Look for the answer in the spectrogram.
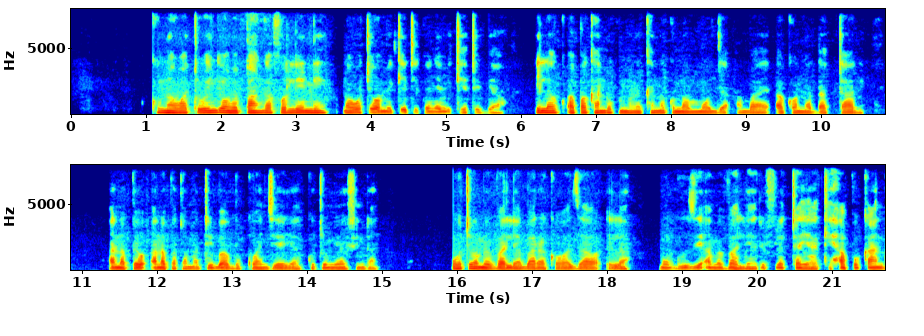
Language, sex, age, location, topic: Swahili, male, 18-24, Nakuru, health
